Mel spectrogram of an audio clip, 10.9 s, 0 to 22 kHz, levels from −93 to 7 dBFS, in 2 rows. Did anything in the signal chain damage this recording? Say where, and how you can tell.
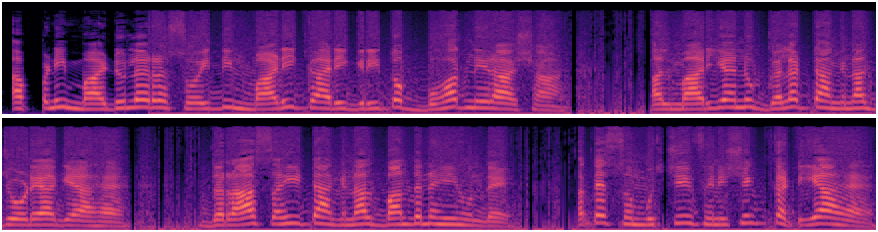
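Yes. From 0.92 s, just after "ਆਪਣੀ ਮਾਡਿਊਲਰ", to the end, the speech carries a harsh, buzzy stuck bit distortion, most likely from a broken data line or converter stage. With one bit frozen, about half the samples jump by a fixed step of around -40 dBFS, and pauses fill with noise that flips with small signal swings. A spectrogram shows broadband hash persisting through gaps, and the waveform shows small square offsets riding on the signal.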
